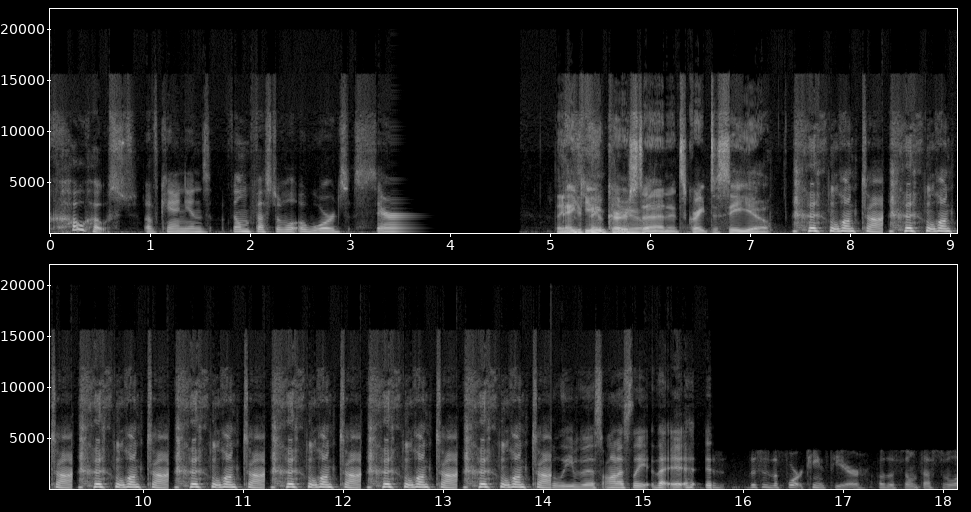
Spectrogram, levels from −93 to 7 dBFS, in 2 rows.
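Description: From 3.41 to 4.71 s, a long network dropout likely removes about 1.28 s of speech. A fading fill gives way to roughly 0.91 s of silence, and the speech resumes beyond the gap rather than picking up where it stopped.

From 8.32 to 14.08 s, just before "believe this", a broken-record loop plays one identical 0.96 s fragment six times back to back. This is likely a stalled stream. The repeats are exact copies, which sets them apart from a decaying echo.

At 15.68 s, after "that it", a 20 ms silence marks the input switched to a poorer device, likely a headset. Nothing above 3.8 kHz survives, the level drops about 10 dB, and new noise sits roughly 35 dB down. The dull sound lasts to the end instead of recovering.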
